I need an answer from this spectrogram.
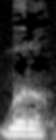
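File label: "gboro", Nigerian Pidgin, male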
